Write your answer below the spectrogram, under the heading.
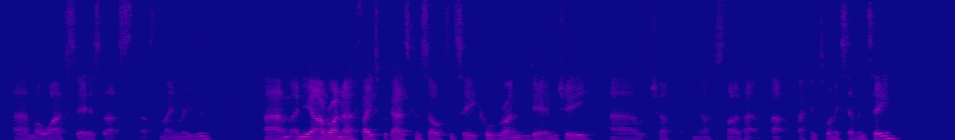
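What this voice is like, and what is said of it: London English accent. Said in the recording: “You can probably tell by my accent maybe that I'm not from Northern Ireland originally. I'm actually from London in England”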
